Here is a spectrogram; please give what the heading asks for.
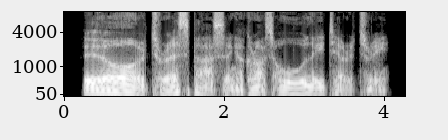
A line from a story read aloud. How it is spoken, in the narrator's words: growled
